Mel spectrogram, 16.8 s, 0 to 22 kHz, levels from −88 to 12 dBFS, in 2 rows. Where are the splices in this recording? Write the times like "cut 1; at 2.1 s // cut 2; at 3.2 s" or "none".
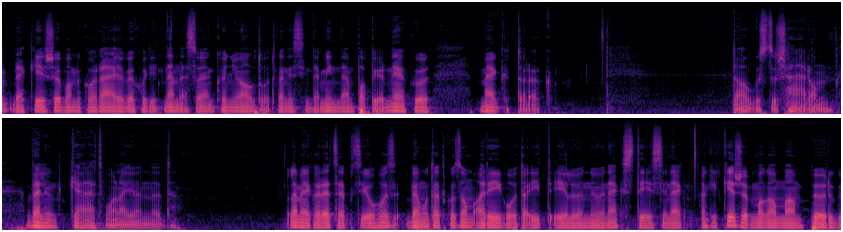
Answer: cut 1; at 7.3 s // cut 2; at 11.2 s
